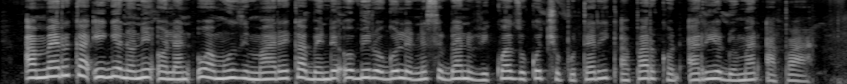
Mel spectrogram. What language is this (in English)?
Luo (Kenya and Tanzania)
